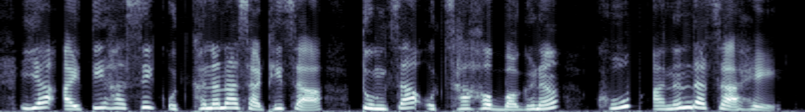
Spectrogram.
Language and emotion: Marathi, happy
